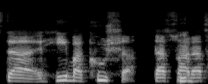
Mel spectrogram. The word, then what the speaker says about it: hibakusha: I believe if I'm correct in saying it, it's a hibaku. Oh, my bad. It's the hibakusha. That's that's how you pronounce it.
